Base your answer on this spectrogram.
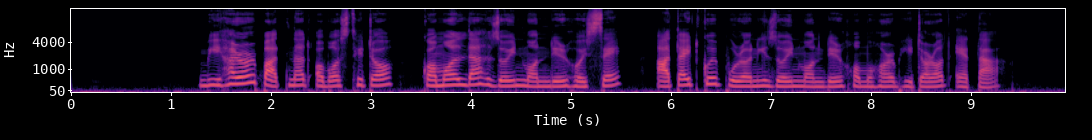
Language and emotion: Assamese, neutral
